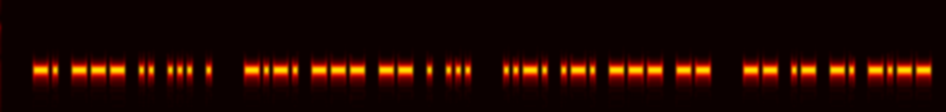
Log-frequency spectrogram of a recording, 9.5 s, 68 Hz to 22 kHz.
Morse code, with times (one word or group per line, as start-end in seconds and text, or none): 0.3-2.1 NOISE
2.5-4.7 COMES
5.0-7.1 FROM
7.4-9.3 MANY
